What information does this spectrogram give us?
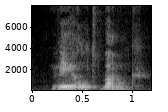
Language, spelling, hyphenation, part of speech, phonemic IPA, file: Dutch, Wereldbank, We‧reld‧bank, proper noun, /ˈʋeː.rəltˌbɑŋk/, Nl-Wereldbank.ogg
- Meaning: World Bank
